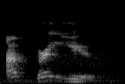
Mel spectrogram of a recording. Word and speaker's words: Abreu: right fielder Bobby Abreu. Now, even though his last name consists of only five letters, it has three syllables, so I have some fun with that.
